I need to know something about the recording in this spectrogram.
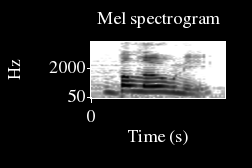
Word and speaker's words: bologna: Like, why do you pronounce Bologna? Why do you pronounce Bologna as baloney?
